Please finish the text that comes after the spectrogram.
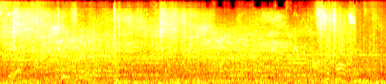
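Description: Confringo, a fiery explosion spell in the video game Hogwarts Legacy, booms loud and dense amid a battle's continuous roaring blasts and rumbling impacts. It runs without pause over a heavy low-end wash.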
